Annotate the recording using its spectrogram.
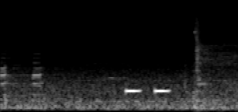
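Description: Car lock chirping twice as a key fob unlocks it: two short, identical beeps in quick succession, about two-thirds of the way through.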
